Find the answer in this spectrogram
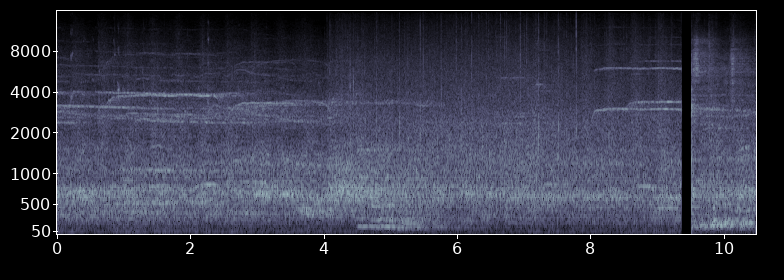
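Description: Crowd noise filling an indoor basketball arena during play, with long high steady tones sounding over it. The sound drops out for a split second near the end.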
